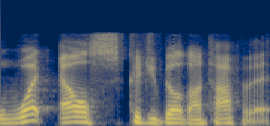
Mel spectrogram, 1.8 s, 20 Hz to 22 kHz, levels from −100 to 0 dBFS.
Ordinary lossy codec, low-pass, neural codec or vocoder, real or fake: AAC, 48 kbps; 7.2 kHz; codec, 16 kHz, 6 kbps, DAC; fake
